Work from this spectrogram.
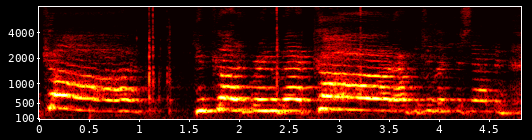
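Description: A man acting out a distraught husband who screams high and frantic at God, in an echoey hall from far off. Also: little pitch movement, slow pace, exaggerated voice. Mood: frantic shouting. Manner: shouting, frantic, high-pitched.

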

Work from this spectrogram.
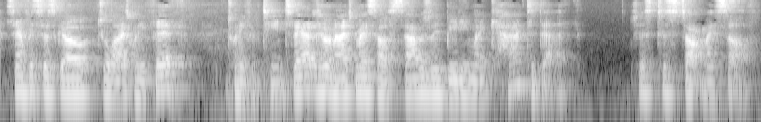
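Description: A man's voice: mid-range voice, steady tone, fairly quick, fairly bright tone, roomy sound. A man doing a casual, comedic dramatic reading with commentary, in a sassy, campy, slangy way with some swearing. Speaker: YouTube host.

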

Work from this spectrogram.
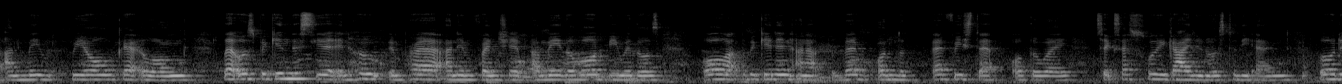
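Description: A woman's voice: medium pitch, level tone, normal speed, darkish tone. A teenage female student reading a reflection and prayer aloud. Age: teens. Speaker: student reader. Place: indoor school room, standing before camera. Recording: echoey room, faint background noise.

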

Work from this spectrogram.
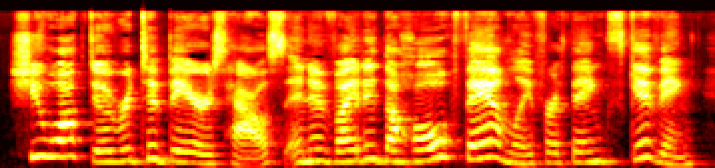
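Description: A woman reading a children's story aloud in an expressive, careful storytelling manner. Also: high-pitched, normal speed. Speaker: storybook reader. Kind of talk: children's read-aloud narration.

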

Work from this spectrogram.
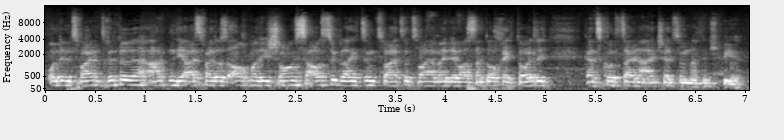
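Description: Male press conference host, thirties, slightly high voice, very roomy sound. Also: flat delivery, fast talker, darkish tone. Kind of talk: hosting a sports press conference. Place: indoor press conference room. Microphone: handheld microphone. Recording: echoey room.

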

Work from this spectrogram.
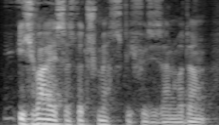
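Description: Low, husky police inspector. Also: male voice. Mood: polite, probing. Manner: formal, measured, hesitant fillers. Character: polite, persistent male police inspector. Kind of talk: German radio crime drama acting.

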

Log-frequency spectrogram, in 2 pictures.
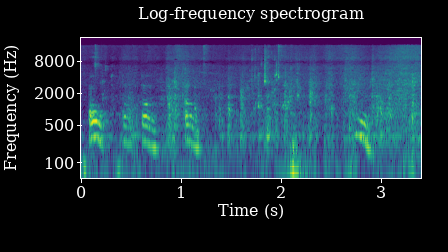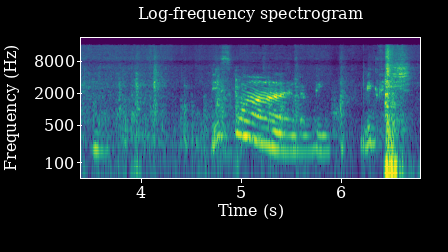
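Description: Excitable Filipino woman vlogging outdoors. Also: a little high, drawn-out words, very noisy. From Philippines. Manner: excitable, exclaiming and laughing often. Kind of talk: casual vlog narration. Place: beach outdoors, later home kitchen.

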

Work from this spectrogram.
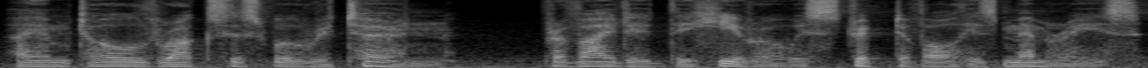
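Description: A man playing a cold, aloof second-in-command of a dark order in a game cutscene, curt, detached and formal. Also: extremely low pitch, fairly even intonation, unhurried, a little hiss or hum. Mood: calculating. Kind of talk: video game cutscene acting.

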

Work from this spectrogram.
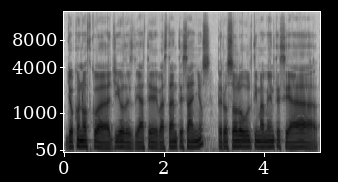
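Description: A man, a native English speaker, hosting a podcast interview in Spanish and explaining topics in a clear, measured way. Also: fairly low pitch, little pitch movement, darkish tone. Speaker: podcast host.

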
